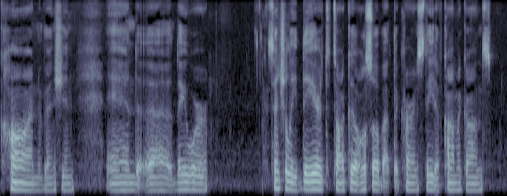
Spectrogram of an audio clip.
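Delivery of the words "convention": strong stress on first syllable con of convention. Explaining the name of a fan group, stress on con. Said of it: "emphasize the first three letters".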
